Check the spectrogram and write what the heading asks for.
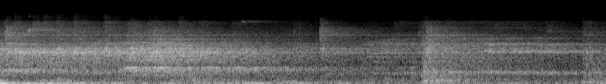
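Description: Basketball game in a large echoing gymnasium: a ball bouncing on the wooden floor and players' calls, under a steady drawn-out tone.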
